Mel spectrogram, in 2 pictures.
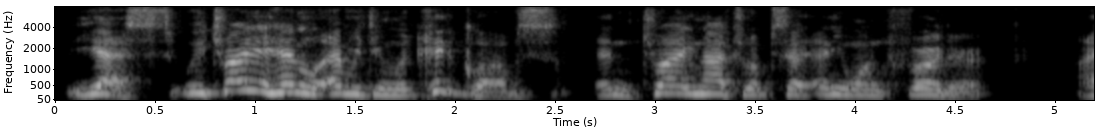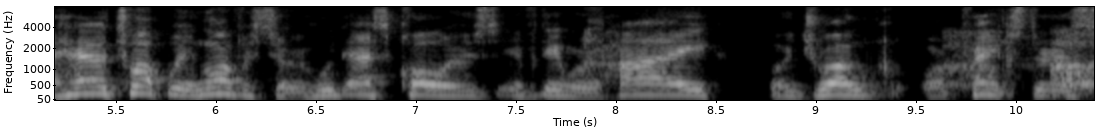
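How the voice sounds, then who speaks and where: Man reading as husky, high-pitched older police chief. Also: sharp tone, exaggerated voice. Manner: plainspoken, opinionated, small-town storytelling. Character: tough but amicable older male police chief. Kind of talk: amateur readers theater reading over videoconference.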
